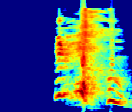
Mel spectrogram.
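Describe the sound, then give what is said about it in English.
A single fairly loud allergy sneeze, from tree and grass pollen, muffled into an elbow. It breaks a brief silence with a quick intake, then a sharp burst and a short trailing exhale. “I sneezed into my elbow.”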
